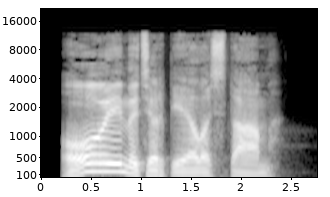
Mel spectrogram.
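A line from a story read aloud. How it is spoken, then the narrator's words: Sighing. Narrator (Russian): вздохнула Анна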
